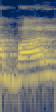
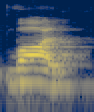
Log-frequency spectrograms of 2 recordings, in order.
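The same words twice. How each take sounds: First: बॉल said as "baal" with open "aa"; wrong vowel demo. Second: बॉल as "bawl" with rounded "aw", pitched lower; correct vowel demo. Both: Shown as a demonstration. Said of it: "बॉल नहीं".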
